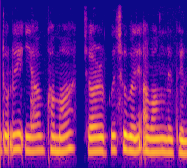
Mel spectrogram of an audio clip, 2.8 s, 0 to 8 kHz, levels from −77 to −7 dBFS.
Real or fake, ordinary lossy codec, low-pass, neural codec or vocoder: fake; none; 7.2 kHz; vocoder, 44.1 kHz, 128 mel bands, Pupu-Vocoder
